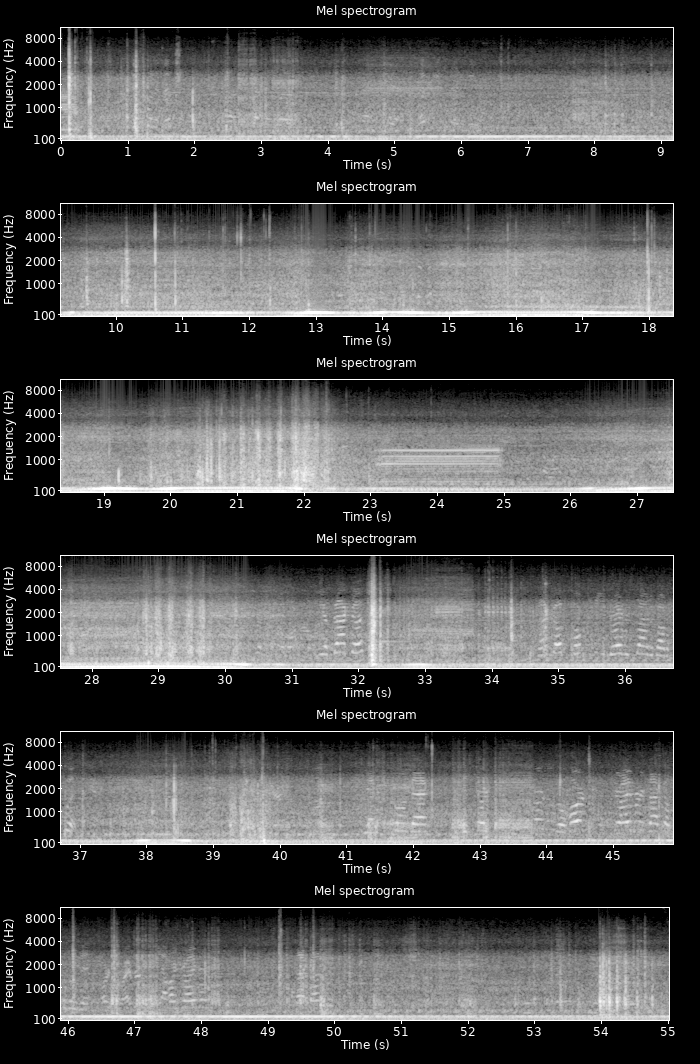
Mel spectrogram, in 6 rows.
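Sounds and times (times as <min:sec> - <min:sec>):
people talking: 0:00.0 - 0:06.5, 0:13.4 - 0:15.4, 0:30.2 - 0:32.5, 0:34.6 - 0:37.4, 0:39.2 - 0:48.3, 0:49.2 - 0:50.0
suv engine revving: 0:00.0 - 0:55.0.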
